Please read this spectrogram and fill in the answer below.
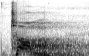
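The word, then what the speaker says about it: tomb: B lamp lamp means ভেড়া এখানে বি এর উচ্চারণ হয়নি টম টি ও এম বি টম that means সমাধি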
